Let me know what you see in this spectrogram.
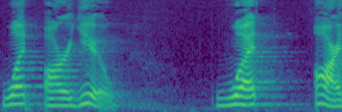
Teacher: The R reduces and connects to the what. But then the T is a flap T, and the R is sort of dropped, and then what you hear is what-a.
